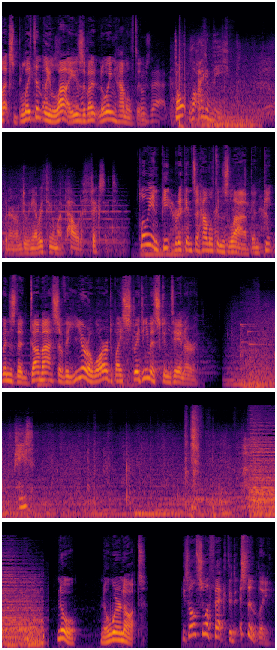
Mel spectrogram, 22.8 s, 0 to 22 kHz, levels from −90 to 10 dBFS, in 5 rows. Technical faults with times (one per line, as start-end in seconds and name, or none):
4.60 damaged data in a compressed stream
11.38-11.40 damaged data in a compressed stream
13.38 damaged data in a compressed stream
18.88-18.90 damaged data in a compressed stream
22.18 damaged data in a compressed stream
